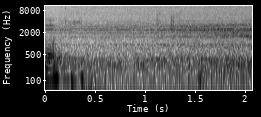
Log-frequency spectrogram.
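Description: A brief pause in a man's talk: a steady low rumble of room noise, with the end of his last word fading out at the start.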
